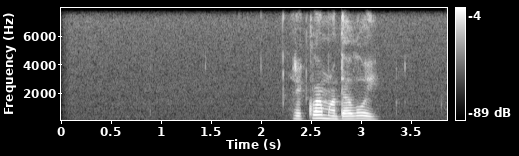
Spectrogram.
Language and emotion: Russian, neutral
